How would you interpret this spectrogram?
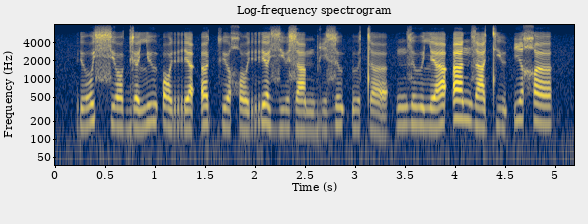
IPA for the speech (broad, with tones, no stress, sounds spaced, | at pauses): ɾʲ o˨˦ sʲ ɔ˨ ɡʲ ɐ˨ lʲ ɯ˦ ʔ ɔ˨ rʲ a˨ ʔ ɐ˦ kʲ ɯ˨ χ o˨ rʲ ɐ˦˨ zʲ ɨ˨ z a˨ m b i˨ z ɯ˦ ʔ ɯ˨ t ɐ˨ | n z ɯ˨ lʲ a˨˦ ʔ a˦ n z a˨ tʲ ɨ˨ ʔ i˦ χ ɐ˦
